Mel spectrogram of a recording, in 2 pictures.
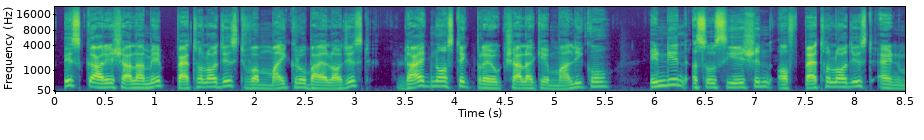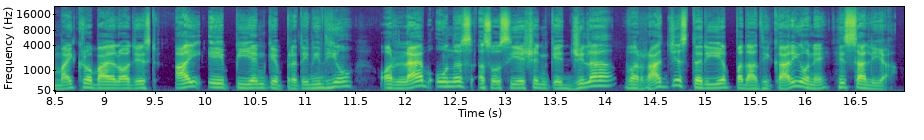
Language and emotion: Hindi, neutral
